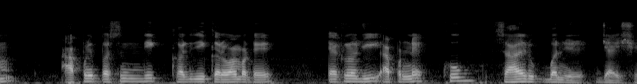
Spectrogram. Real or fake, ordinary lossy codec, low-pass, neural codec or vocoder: real; none; none; none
